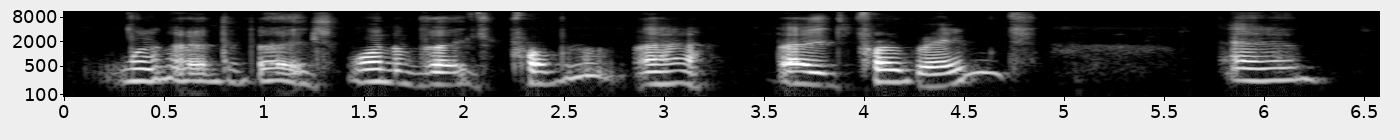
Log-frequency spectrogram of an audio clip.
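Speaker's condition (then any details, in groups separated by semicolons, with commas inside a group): Cerebral palsy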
